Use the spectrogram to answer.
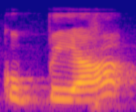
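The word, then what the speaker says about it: kuppia: ठीक है, there are different ways to pronounce a word but we'll be saying it कुप्पिया।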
